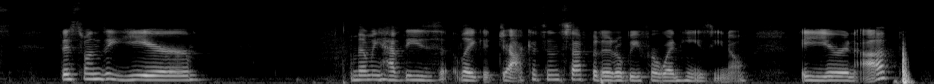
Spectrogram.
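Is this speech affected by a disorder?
No.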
